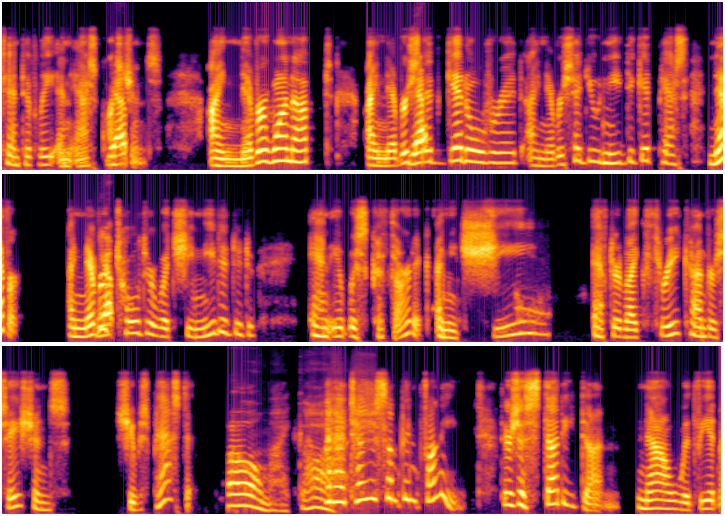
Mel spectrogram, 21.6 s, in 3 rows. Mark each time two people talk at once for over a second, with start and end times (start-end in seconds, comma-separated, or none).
none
